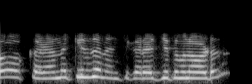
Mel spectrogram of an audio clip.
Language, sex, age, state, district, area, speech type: Marathi, female, 30-45, Maharashtra, Buldhana, rural, conversation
